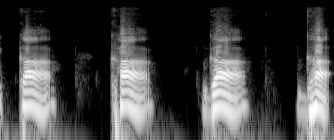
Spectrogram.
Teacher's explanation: स्पर्शी व्यंजन है, जीभ का सिर्फ स्पर्श मात्र होता है।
